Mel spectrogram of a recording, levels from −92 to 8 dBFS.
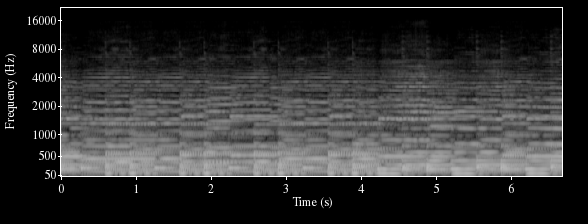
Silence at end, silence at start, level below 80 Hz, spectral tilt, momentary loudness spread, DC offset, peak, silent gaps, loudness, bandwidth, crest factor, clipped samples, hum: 0 s; 0 s; -56 dBFS; -8.5 dB/octave; 2 LU; under 0.1%; -10 dBFS; none; -25 LUFS; 8.6 kHz; 14 dB; under 0.1%; none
